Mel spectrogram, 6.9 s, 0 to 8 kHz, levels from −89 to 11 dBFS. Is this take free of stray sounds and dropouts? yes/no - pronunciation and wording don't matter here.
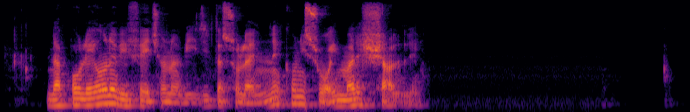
yes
